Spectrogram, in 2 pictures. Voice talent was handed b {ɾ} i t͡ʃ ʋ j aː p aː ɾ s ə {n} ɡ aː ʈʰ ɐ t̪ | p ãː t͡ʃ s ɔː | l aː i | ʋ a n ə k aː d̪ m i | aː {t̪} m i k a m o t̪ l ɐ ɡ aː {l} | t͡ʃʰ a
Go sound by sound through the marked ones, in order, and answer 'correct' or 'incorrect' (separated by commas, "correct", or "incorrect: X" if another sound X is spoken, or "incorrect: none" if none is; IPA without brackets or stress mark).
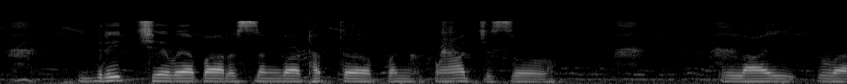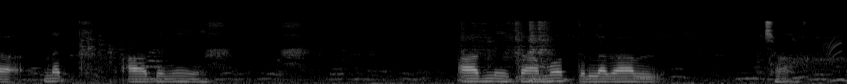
correct, incorrect: ŋ, incorrect: d̪, correct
